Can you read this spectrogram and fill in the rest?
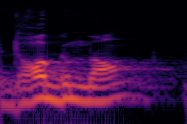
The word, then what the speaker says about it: drogman: Vous savez peut-être que les Égyptiens prononcent le « dj »,« g », donc « targuman » donne « drogman ».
